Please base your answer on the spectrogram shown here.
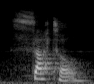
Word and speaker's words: subtle: crumb and the letter b is often silent when it's before the consonant t so think of these examples subtle subtotal depth depth so see in all of those examples my lips aren't closing and coming together to form the b sound i'm just pronouncing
